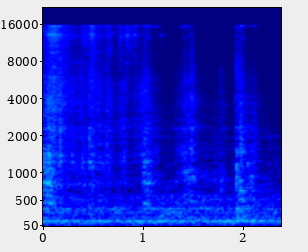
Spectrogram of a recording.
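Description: Copper-coated pennies jingling and clinking as they are handled, with a burst of clinks at the start and a few single clicks later.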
